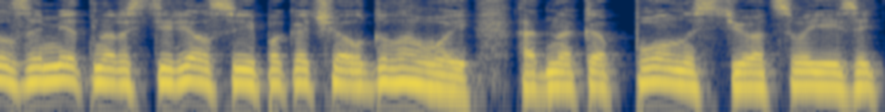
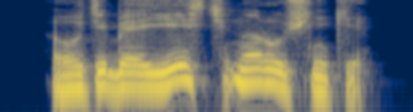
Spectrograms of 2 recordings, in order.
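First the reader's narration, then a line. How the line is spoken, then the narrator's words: Smirking snort. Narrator (Russian): хмыкнул Морозов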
